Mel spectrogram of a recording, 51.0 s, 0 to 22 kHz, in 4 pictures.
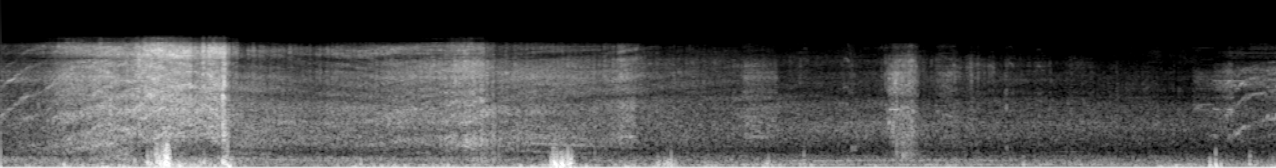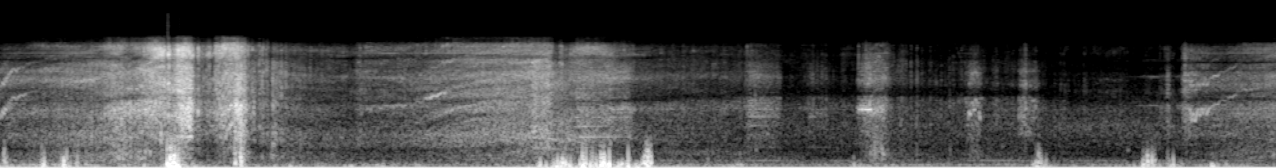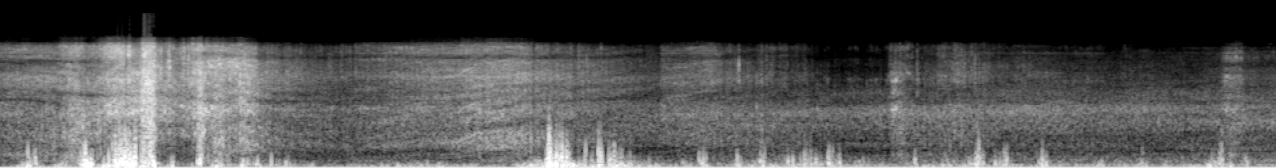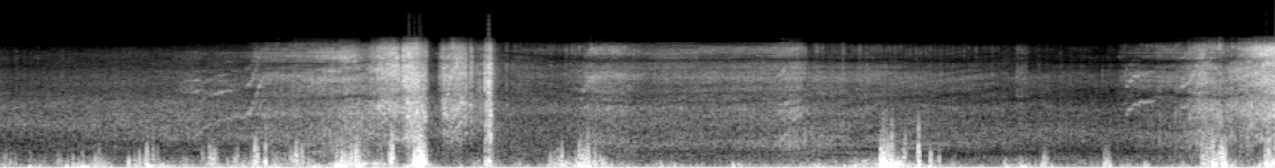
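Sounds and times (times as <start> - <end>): wind buffeting microphone: 0.0 - 9.6, 11.6 - 22.0, 22.6 - 51.0
electric motor whining: 0.0 - 36.8, 39.6 - 51.0.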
